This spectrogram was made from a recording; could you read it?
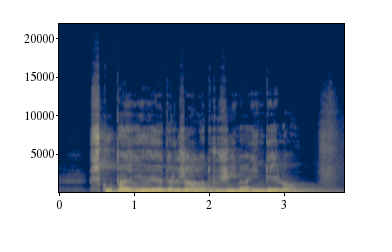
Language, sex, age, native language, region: Slovenian, male, 50-59, Slovenian, Savinja region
